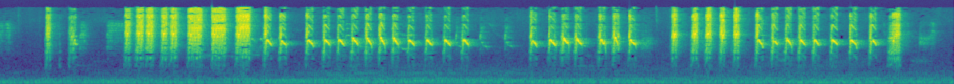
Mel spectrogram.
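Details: Grey-cheeked bulbul (cucak jenggot), a once-silent bird now in full voice, alternating harsh scratchy bursts with long, rapid runs of sharp, ringing chip notes, repeated in several waves.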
